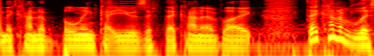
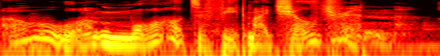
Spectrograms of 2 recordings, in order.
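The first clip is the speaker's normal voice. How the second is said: slow, warped, twisted giant monster voice; 2 semitones higher than usual. Narrating a dark scene, voicing a giant creature in a twisted voice. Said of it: "you hear this kind of twisted voice go going".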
